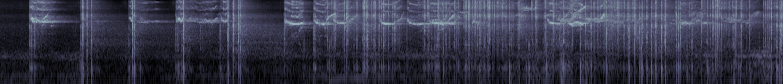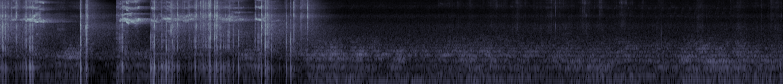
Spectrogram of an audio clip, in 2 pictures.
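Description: Fireworks packed inside a desktop computer tower going off: a few separate bursts with a high whistle in the first seconds, then a long dense run of rapid bangs and crackling with whistles lasting about fifteen seconds. After that it drops to a quieter steady sound as a firework keeps burning with bright sparks.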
